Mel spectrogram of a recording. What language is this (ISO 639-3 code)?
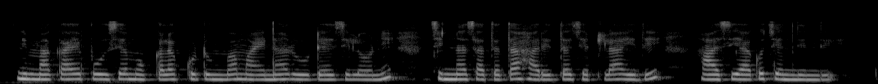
tel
